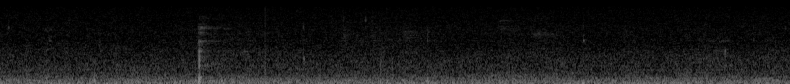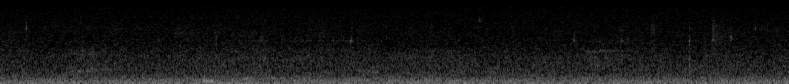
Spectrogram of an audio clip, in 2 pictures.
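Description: A woman recites in a melodic voice through a microphone.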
